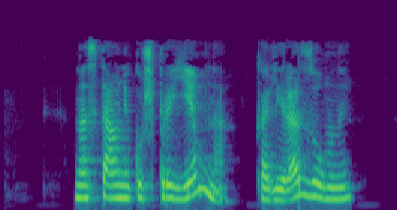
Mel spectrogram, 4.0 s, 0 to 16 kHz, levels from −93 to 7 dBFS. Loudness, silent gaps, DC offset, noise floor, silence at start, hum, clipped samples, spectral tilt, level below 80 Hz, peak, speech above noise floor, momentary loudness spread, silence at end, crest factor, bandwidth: -18 LUFS; none; under 0.1%; -68 dBFS; 0.75 s; none; under 0.1%; -4.5 dB/octave; -62 dBFS; -4 dBFS; 52 dB; 9 LU; 0.45 s; 16 dB; 8 kHz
